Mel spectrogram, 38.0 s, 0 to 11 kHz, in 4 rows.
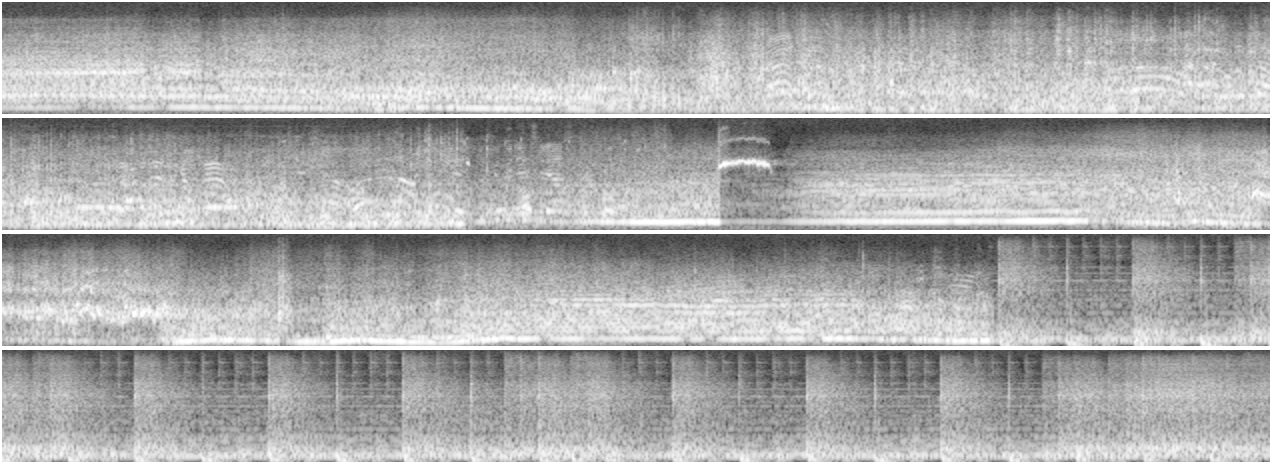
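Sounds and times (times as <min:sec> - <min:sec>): rally car engine revving: 0:00.0 - 0:38.0.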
